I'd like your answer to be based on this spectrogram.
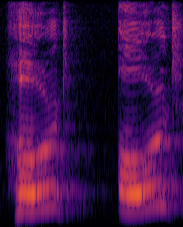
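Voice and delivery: put-on "Hold", потом "old" громко, без h; dropping the H. Shown as a demonstration. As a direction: say "Hold", then "old" loudly with the h cut. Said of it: "Leave out the H sound".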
